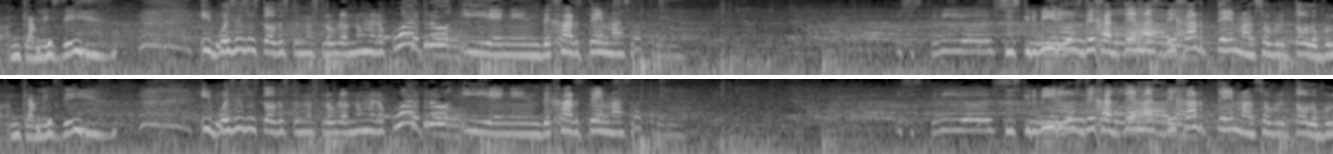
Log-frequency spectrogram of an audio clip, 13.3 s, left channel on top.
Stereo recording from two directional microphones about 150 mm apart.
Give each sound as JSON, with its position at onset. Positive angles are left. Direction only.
{"t": 0.2, "sound": "speech", "side_deg": 15}
{"t": 9.4, "sound": "music", "side_deg": 5}
{"t": 10.0, "sound": "speech", "side_deg": 15}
